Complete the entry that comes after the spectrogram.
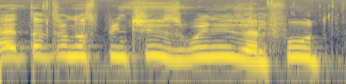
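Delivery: Spanish cousin asking for hot dogs; imitating cousins. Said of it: "That's how my cousins refer".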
